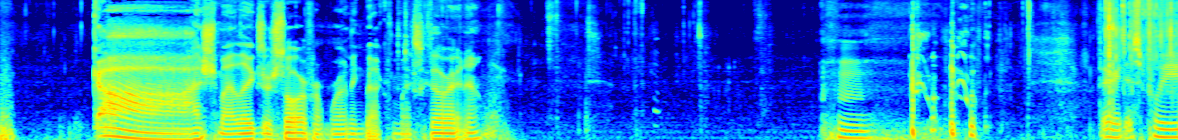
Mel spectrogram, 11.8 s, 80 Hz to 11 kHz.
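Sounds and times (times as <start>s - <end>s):
speech: 1.0s - 5.2s, 8.4s - 10.0s, 11.0s - 11.7s
rough throaty cough with hacking bursts: 8.2s - 10.0s.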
